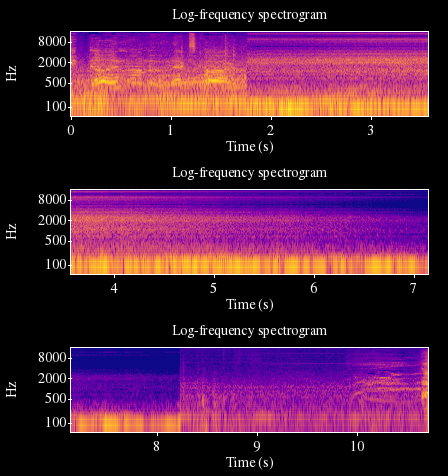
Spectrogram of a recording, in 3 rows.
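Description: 2013 Ford Mustang GT's 5.0-litre V8 running at a steady pitch under a hiss of wind and tyre noise, growing quieter over the last few seconds.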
